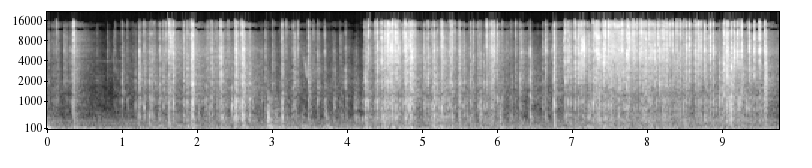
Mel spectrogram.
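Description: Thin plastic window tint film crinkling and crackling as its clear protective top layer is peeled off by hand. Scattered crackles at first, then a dense, continuous crackle from about halfway through.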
